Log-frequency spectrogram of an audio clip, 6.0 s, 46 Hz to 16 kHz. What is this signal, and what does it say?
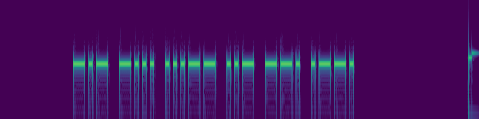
Morse code, heard as a keyed tone, about 25 wpm, 700 Hz. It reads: KB3UGP
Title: USA Call Signs - 4x Character Spacing - 25wpm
